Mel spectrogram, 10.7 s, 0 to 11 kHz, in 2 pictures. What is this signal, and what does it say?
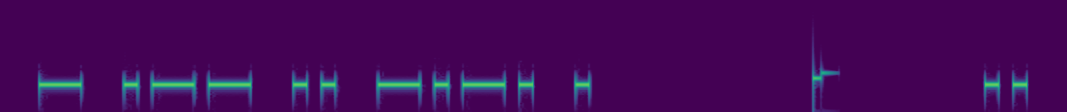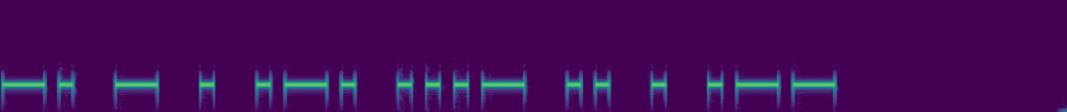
Morse code, heard as a keyed tone, about 17 wpm, 700 Hz. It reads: TWICE INTERVIEW
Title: Sentences from Top 1600 Words - New Word Drill - 17wpm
